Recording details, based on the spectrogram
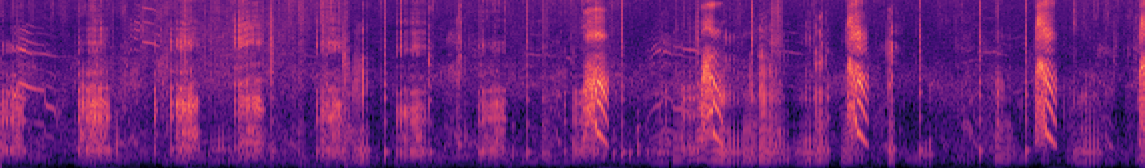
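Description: American White Pelicans give hoarse, low grunting croaks in quick bursts, several per second, with a few higher rising squeals mixed in.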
